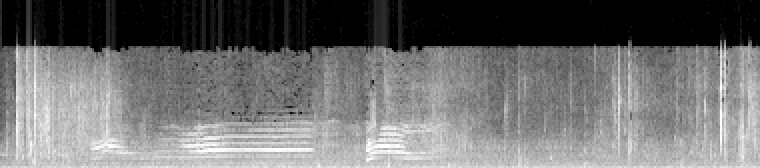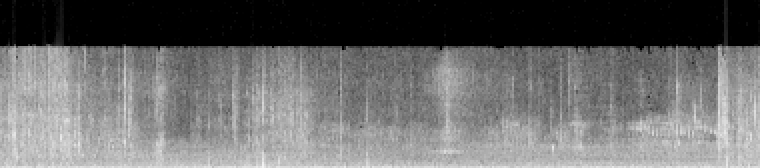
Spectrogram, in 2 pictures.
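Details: Stray cats crowding around for a Churu treat feeding, more of them than usual; two clear meows close together near the start, the first long and level, the second short and upturned, then steady low rumbling noise.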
